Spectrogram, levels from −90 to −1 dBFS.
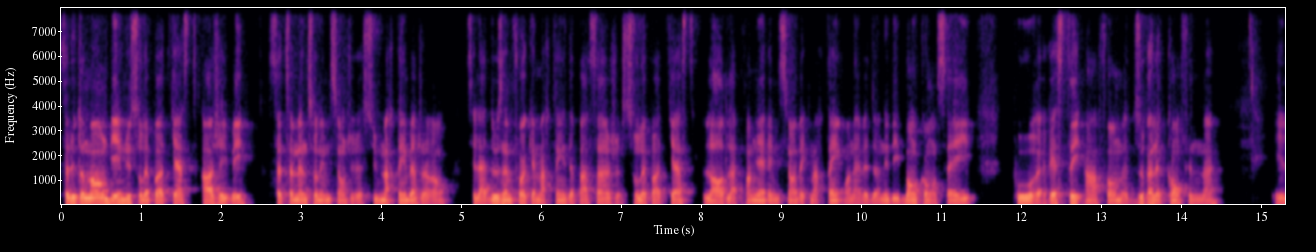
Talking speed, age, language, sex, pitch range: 195 wpm, 20-39, French, male, 95-105 Hz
